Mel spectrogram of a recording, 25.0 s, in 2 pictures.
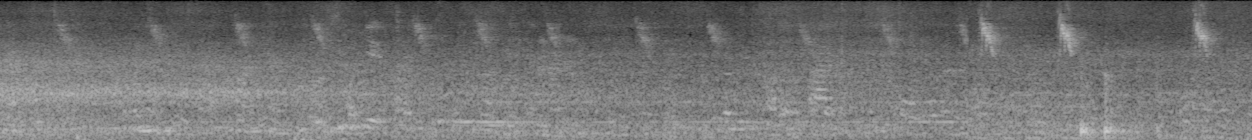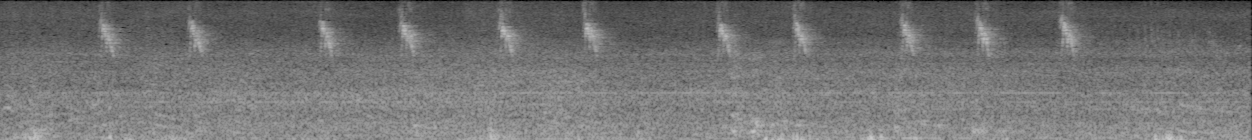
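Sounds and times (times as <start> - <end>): bird chirping: 9.8 - 10.9, 21.6 - 23.4.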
